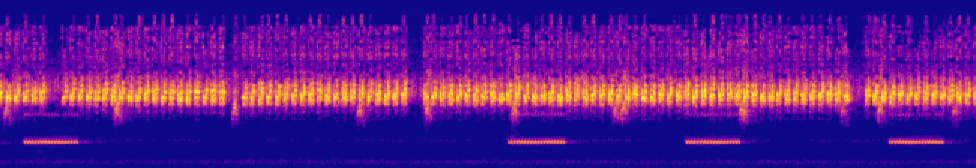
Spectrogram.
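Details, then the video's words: Crickets at night: a steady high shrill trill runs throughout, with a lower separate chirp breaking in at irregular intervals, roughly every second. "crickets in the night sound effect"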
